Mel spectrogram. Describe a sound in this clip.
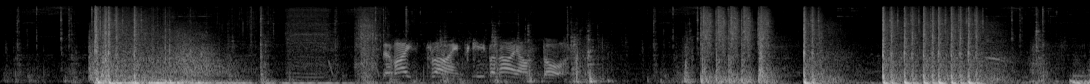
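Rapid gunshots fire in short bursts.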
